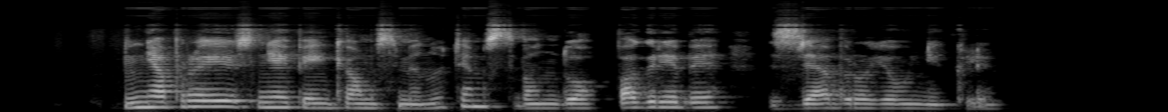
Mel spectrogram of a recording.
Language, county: Lithuanian, Tauragė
